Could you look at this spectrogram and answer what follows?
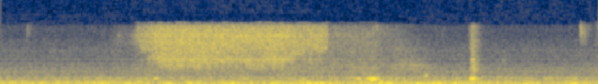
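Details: A person's own home mechanical ventilator is heard while they talk: a single soft airy hiss of about one second rises over a steady low room hum, then fades, as one delivered breath.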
